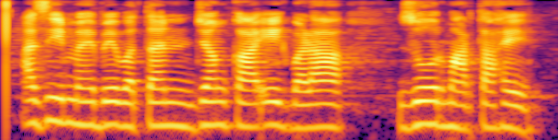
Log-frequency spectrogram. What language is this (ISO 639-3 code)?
urd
